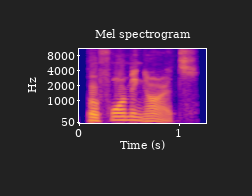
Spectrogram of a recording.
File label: "performing arts", American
